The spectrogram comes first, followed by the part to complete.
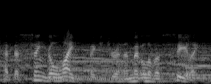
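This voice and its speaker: A man's voice: on the high side, expressive, rapid-fire, natural voice. Man acting wisecracking radio detective, muffled vintage sound. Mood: wry narration. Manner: wry, slangy, flippant. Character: wisecracking hard-boiled male insurance investigator. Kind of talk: 1940s radio detective acting and first-person narration. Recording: muffled vintage radio recording, loud music.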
